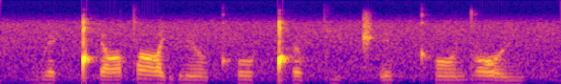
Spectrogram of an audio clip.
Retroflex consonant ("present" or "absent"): absent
